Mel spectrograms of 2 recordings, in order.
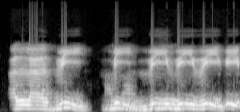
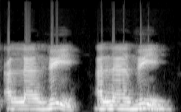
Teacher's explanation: Harus ada ee gesekan ujung sama ujung, ujung gigi seri sama ujung lidah dan lidahnya keluar sedikit. Kalau keluar sedikit belum bisa enggak apa-apa banyakin alladzi. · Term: huruf dalal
